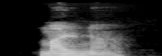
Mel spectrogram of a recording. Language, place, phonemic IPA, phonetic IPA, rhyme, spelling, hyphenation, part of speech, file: Hindi, Delhi, /məɾ.nɑː/, [mɐɾ.näː], -əɾnɑː, मरना, मर‧ना, verb, LL-Q1568 (hin)-मरना.wav
- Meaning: 1. to die, to perish 2. to fade, to wither, to dry up, 3. to cease, to extinguish, to vanish, to be settled or subdued 4. to be absorbed or soaked up (as of a liquid)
